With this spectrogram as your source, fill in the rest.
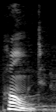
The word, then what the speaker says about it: pwned: Pwned. Pwned is spelled like owned, like I own something, but with a P.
